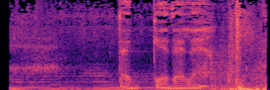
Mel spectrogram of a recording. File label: Telugu Dialogue SMS Ringtone; Pushpa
